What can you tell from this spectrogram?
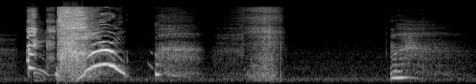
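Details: Person sneezing repeatedly from allergies: a run of several loud, voiced sneezes with sharp inward gasps between them, in a quiet room.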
